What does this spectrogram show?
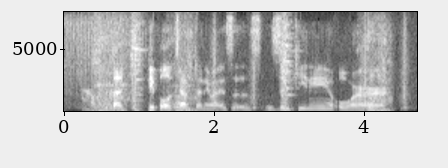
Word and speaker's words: Xikini: people attempt anyways is zukini or zini trying to like combine the X and the I together to like make a z sound that's probably the more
